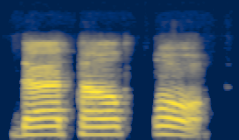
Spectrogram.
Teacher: punggung ujung lidah menyentuh pangkal gigi seri atas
